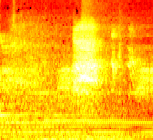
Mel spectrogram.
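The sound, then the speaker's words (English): A crow caws harshly, one drawn-out call followed by a shorter one, set against a steady low rumble in the background. “I can hear birds singing.”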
